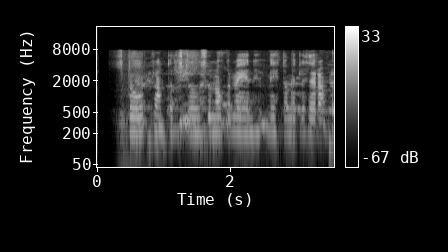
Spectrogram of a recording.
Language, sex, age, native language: Icelandic, female, 14, Icelandic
